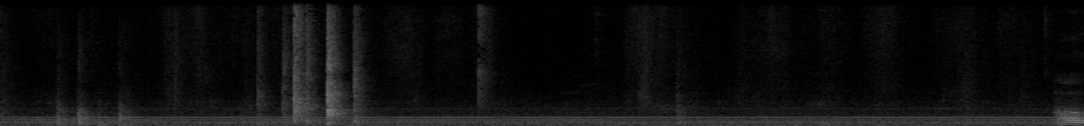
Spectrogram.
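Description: A steady hum of several fixed tones, with a few light knocks and taps; the loudest pair comes about three seconds in.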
